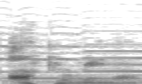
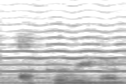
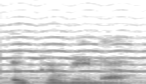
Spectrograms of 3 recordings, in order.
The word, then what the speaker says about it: Ocarina: And it is pronounced Ocarina, by the way. Which I said on Fernandez's Frustration Friday, it's Ocarina, not Ocarina.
